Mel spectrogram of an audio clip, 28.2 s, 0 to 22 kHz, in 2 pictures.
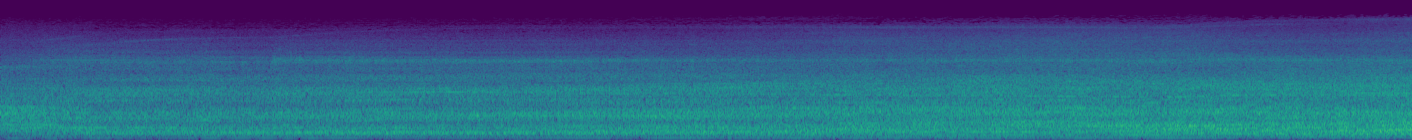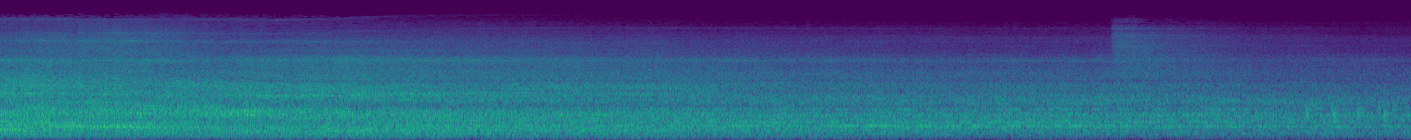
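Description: Class 150 diesel multiple unit running past on the rails, growing louder to a peak about halfway through and then fading away.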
